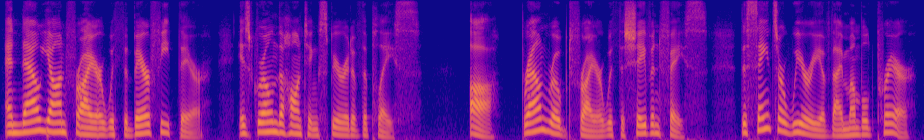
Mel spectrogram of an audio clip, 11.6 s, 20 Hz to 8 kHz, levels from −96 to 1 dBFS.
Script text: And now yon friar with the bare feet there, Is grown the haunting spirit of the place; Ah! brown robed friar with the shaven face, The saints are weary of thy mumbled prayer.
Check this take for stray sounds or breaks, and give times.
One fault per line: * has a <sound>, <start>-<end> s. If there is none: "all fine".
all fine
